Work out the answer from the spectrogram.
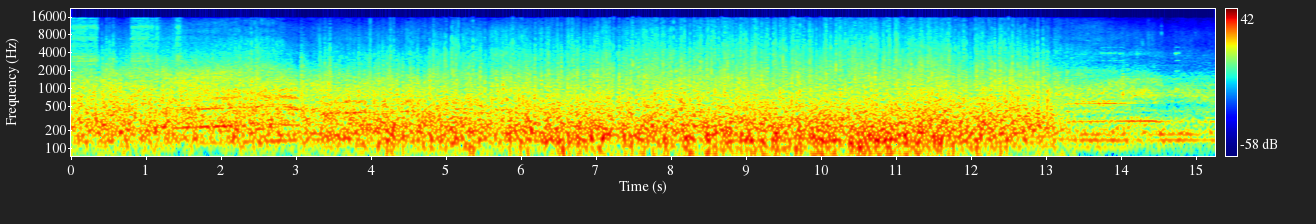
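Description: Car engine pulling hard at full throttle, heard from inside the cabin with heavy wind and road noise. About 13 seconds in the engine eases off and settles to a steadier, quieter run.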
